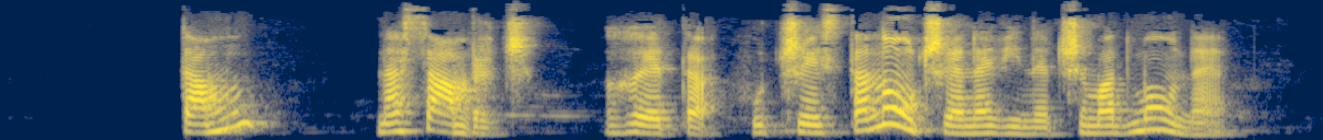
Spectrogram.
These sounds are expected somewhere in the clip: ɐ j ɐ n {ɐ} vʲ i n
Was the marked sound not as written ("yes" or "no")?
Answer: yes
